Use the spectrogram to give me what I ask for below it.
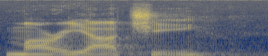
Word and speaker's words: mariachi: guitarists and of violinist are there any alternate pronunciations I just have mariachi Mariachi m a r i a c h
